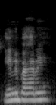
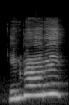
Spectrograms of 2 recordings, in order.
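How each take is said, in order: First: Said in the usual way. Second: High, loud call into the void. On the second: Real, not acted. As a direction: call out louder, hoping for an answer. Calling out to viewers online.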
